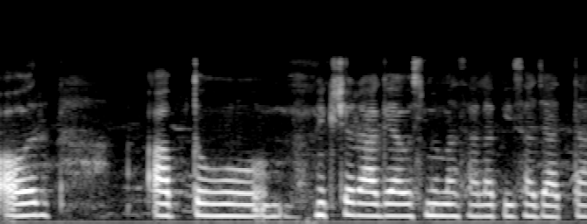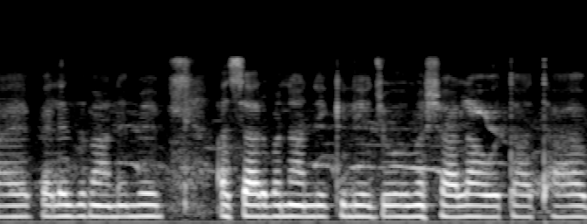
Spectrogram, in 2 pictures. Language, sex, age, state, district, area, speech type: Hindi, female, 18-30, Uttar Pradesh, Ghazipur, urban, spontaneous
